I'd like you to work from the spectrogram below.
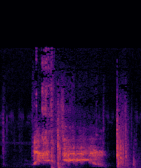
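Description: A door is opened roughly in anger, with a drawn-out scraping, creaking sweep ending in a knock. A second heavy thunk follows shortly after.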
